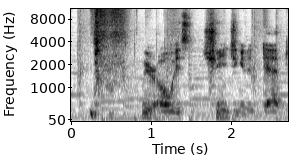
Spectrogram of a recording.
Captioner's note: laughs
